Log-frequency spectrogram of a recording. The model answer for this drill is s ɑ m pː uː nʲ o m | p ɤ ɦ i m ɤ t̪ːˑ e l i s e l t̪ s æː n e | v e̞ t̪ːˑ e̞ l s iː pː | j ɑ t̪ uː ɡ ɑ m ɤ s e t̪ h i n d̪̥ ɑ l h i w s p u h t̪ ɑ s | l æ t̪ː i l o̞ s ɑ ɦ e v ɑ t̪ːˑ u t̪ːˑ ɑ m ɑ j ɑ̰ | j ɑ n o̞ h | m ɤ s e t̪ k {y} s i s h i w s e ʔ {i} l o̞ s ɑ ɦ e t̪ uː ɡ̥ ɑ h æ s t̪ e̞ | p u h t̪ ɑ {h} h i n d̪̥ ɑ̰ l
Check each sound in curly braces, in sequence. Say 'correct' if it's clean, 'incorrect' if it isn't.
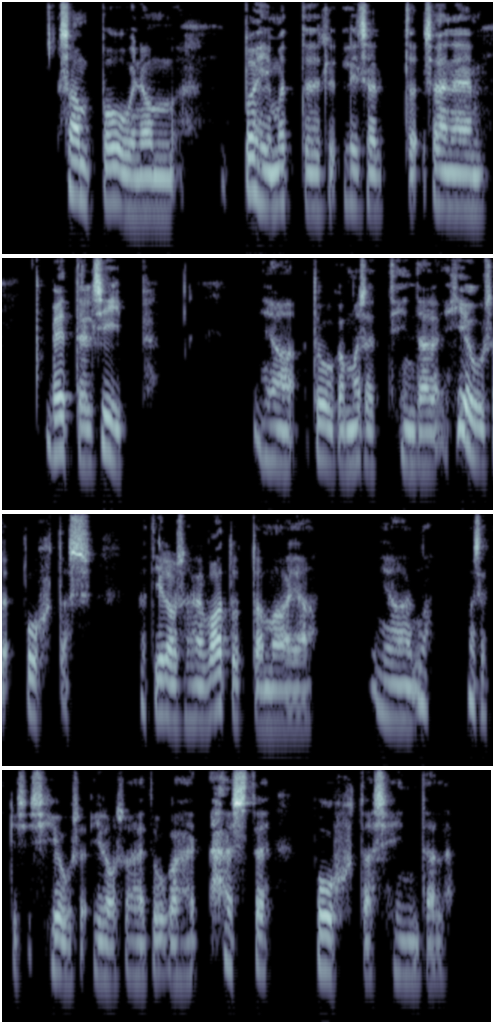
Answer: incorrect: i, correct, incorrect: s

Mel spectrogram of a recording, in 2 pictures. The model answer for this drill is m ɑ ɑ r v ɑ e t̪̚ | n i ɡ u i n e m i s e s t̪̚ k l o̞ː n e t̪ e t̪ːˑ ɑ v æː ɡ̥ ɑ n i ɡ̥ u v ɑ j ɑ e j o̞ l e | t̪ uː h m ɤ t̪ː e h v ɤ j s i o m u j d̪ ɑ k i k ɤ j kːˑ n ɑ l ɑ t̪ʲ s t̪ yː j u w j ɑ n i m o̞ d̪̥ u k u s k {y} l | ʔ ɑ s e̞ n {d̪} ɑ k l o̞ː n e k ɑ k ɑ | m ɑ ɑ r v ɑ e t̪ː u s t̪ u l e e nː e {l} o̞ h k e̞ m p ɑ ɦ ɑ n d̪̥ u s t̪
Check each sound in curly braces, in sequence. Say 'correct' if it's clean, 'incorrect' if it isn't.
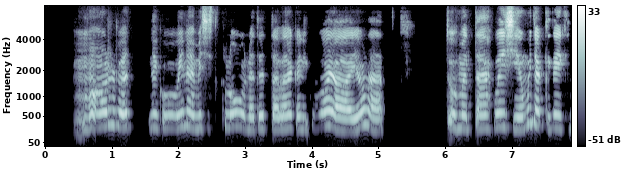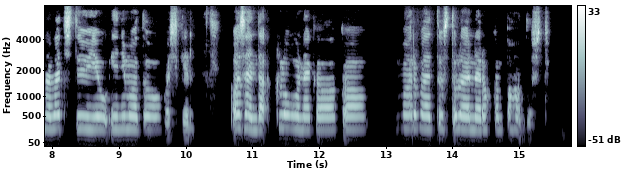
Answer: incorrect: i, correct, incorrect: ɾ

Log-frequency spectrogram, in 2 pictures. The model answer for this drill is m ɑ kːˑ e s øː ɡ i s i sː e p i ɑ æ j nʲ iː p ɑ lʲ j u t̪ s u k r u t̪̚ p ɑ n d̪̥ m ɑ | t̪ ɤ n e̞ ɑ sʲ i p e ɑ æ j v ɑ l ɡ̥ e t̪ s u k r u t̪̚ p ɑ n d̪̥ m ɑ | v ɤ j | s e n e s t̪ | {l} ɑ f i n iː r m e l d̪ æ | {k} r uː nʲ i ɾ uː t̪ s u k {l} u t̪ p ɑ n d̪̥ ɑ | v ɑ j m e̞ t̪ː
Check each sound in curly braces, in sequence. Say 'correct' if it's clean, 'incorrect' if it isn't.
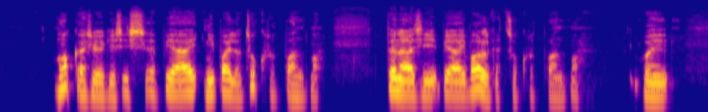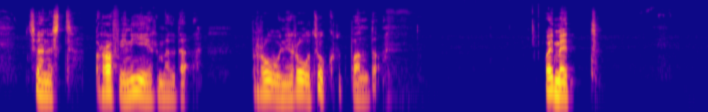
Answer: incorrect: r, incorrect: p, incorrect: r

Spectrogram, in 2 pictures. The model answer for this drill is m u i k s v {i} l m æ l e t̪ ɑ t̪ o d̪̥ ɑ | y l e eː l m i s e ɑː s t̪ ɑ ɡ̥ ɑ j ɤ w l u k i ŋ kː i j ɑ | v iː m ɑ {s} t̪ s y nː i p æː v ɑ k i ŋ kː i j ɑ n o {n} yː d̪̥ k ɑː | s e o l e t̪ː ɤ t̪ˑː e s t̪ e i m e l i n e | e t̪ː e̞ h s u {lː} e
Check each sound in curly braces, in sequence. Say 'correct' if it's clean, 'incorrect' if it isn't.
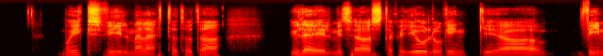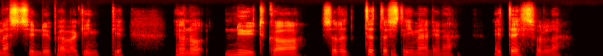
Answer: incorrect: iː, correct, correct, correct

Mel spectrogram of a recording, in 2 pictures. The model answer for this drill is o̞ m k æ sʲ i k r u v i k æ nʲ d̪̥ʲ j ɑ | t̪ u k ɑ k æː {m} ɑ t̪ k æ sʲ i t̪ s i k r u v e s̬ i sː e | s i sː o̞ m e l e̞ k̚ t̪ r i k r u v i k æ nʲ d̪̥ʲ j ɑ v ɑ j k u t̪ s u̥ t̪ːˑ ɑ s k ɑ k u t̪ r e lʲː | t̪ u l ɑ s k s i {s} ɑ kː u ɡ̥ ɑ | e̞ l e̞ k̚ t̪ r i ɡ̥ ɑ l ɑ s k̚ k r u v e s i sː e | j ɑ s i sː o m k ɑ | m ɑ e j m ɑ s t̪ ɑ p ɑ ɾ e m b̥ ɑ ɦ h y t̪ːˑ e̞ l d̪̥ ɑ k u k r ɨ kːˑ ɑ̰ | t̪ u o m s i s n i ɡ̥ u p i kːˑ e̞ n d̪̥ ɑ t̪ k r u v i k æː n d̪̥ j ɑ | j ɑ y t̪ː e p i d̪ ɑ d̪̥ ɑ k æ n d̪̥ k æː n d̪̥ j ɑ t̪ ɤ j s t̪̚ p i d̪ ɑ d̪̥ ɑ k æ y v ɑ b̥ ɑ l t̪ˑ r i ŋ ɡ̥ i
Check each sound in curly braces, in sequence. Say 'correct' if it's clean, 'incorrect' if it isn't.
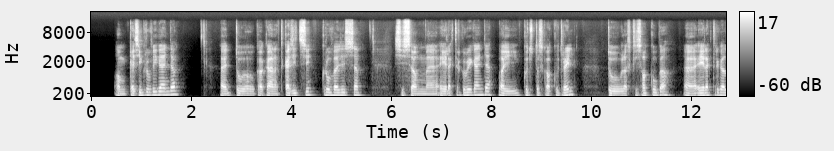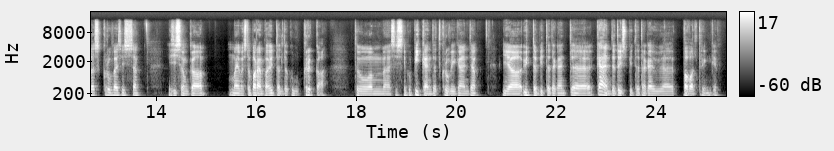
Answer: incorrect: n, correct

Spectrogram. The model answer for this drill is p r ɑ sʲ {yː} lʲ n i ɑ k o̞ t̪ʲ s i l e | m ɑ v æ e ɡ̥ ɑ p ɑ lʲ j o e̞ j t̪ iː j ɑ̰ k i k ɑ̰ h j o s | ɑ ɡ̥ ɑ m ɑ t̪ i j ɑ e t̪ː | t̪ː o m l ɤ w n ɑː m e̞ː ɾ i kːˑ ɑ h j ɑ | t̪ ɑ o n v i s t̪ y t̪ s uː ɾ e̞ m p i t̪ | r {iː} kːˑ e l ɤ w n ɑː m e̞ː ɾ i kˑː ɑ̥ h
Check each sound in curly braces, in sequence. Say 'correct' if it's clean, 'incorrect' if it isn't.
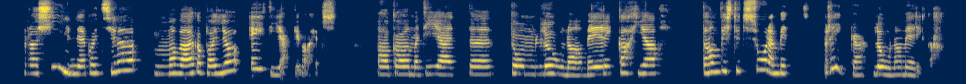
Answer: incorrect: iː, correct

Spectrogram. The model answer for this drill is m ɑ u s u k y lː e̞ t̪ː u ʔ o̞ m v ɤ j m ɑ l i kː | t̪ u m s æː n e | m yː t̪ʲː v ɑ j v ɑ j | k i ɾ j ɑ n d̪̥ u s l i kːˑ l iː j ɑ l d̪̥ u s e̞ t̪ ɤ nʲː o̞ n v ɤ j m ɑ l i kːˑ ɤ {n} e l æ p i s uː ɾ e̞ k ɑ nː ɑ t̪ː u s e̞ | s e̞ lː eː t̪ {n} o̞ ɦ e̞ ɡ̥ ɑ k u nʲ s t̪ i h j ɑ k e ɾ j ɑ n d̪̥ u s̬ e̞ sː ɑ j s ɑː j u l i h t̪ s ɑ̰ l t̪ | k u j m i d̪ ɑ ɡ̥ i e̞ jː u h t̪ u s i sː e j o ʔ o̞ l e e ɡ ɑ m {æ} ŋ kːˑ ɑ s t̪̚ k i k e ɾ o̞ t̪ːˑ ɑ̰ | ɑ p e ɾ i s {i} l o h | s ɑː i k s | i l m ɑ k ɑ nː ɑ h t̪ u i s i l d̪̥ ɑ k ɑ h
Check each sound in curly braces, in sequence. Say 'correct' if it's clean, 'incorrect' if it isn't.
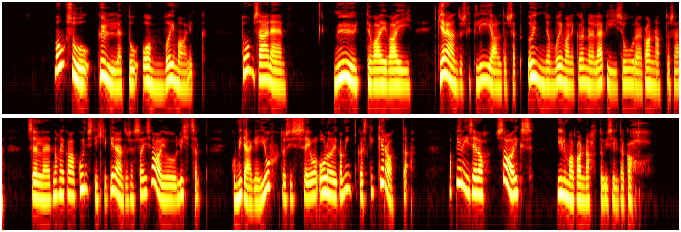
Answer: incorrect: nː, correct, incorrect: i, incorrect: e

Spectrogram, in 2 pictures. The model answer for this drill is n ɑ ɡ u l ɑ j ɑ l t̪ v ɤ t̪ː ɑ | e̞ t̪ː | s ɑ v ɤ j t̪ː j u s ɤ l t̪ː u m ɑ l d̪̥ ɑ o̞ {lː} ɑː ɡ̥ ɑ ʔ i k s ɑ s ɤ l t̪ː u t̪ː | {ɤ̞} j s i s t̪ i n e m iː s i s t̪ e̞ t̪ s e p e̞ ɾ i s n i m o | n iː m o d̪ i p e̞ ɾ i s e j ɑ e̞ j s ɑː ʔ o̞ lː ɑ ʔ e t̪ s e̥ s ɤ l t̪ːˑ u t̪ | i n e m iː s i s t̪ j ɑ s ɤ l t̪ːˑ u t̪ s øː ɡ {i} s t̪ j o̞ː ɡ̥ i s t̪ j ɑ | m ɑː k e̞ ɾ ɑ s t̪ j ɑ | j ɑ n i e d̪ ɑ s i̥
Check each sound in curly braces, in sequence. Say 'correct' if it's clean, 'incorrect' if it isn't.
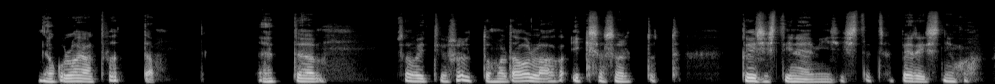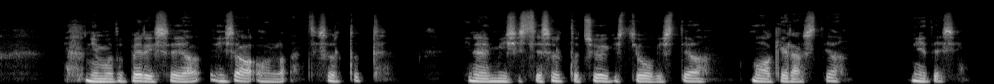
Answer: correct, correct, correct

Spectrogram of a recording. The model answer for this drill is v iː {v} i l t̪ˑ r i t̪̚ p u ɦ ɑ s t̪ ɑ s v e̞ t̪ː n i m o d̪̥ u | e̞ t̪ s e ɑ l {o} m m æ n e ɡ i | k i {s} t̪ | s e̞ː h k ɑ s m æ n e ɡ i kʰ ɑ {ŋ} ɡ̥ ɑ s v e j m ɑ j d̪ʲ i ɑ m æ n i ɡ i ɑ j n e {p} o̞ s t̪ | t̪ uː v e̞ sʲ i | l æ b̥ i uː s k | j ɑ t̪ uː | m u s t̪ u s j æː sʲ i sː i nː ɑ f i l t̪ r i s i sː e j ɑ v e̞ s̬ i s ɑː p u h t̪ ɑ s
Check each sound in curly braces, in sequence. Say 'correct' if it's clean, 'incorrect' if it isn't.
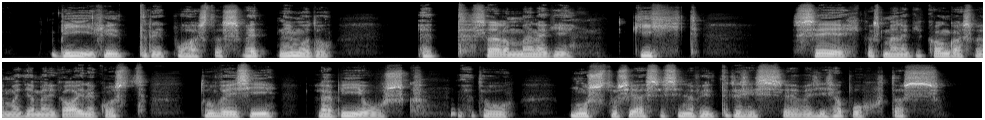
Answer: incorrect: f, correct, incorrect: h, correct, incorrect: k

